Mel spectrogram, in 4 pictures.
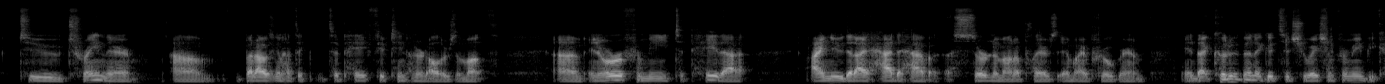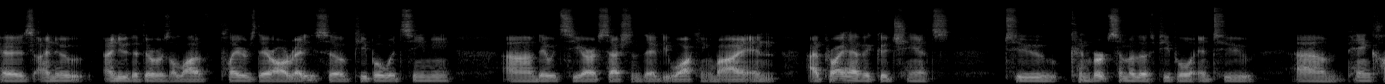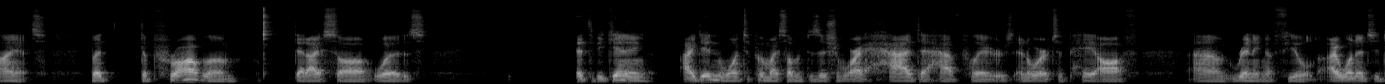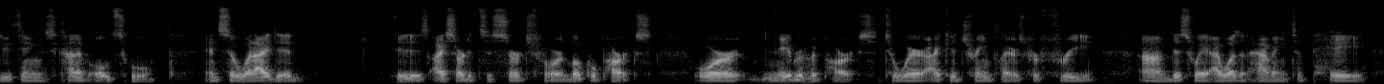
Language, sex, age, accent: English, male, 20-39, American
